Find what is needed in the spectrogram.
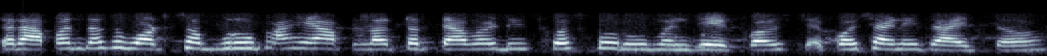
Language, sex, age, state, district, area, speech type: Marathi, female, 30-45, Maharashtra, Amravati, rural, conversation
